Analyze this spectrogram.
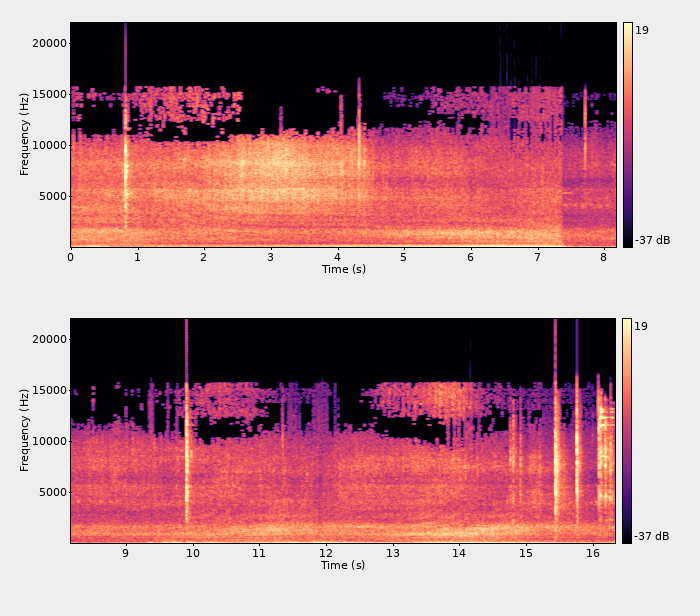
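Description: A heavy diesel rotator truck engine runs.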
